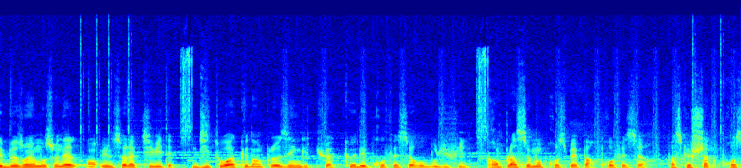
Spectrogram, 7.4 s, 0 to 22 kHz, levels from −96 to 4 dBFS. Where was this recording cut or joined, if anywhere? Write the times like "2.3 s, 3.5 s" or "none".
1.9 s, 4.8 s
